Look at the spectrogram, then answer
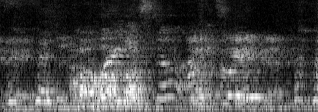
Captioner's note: students laugh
